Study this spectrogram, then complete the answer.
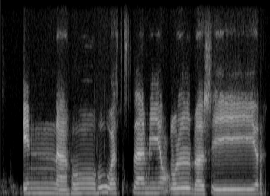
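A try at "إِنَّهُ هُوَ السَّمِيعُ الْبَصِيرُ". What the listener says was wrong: Ya, sinnya lebih rokoh, Mi. Innahu huwassa. Jangan diputus.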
